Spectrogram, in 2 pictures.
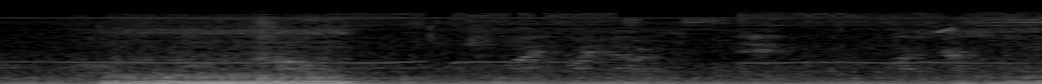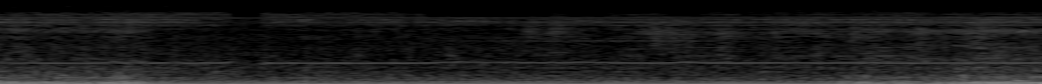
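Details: Sleeping greyhound Max gives one loud, low, rough snore lasting just over a second, followed by fainter snores a few seconds apart, with a constant background hum.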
